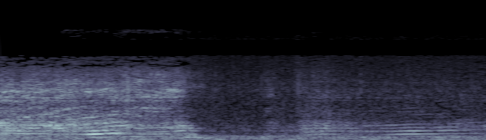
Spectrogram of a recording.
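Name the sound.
car driving away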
